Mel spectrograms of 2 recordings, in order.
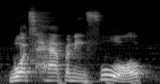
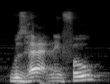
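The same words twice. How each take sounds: First: The final L in fool is clearly pronounced. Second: The final L in fool is dropped. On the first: The speaker calls it wrong. "they don't say" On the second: The speaker calls it right. "the L is not really pronounced at the end"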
